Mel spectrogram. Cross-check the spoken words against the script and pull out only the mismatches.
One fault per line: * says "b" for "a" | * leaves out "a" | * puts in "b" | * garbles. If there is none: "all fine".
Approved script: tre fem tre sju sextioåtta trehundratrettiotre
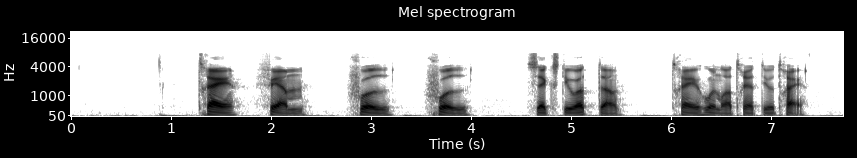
* says "sju" for "tre"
